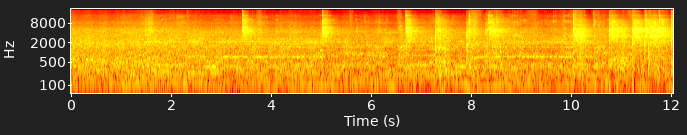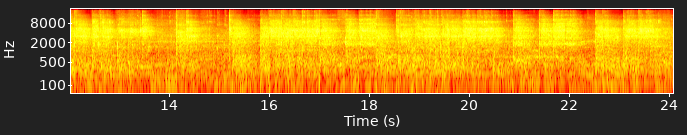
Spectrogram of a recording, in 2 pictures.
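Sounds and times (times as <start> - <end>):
music playing: 0.0 - 24.0.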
